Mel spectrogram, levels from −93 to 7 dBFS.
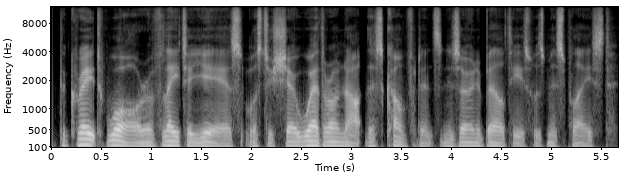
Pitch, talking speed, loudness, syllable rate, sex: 100 Hz, 210 wpm, -18 LUFS, 5.5 syllables/s, male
